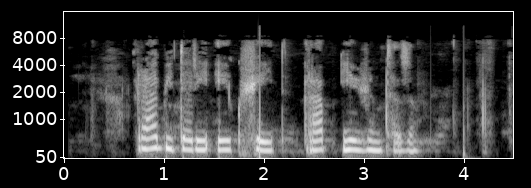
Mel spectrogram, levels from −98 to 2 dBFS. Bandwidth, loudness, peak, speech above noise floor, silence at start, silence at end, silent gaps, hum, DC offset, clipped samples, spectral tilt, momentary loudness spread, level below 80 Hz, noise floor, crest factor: 8 kHz; -13 LUFS; 0 dBFS; 32 dB; 0.75 s; 0.95 s; none; none; under 0.1%; under 0.1%; -5 dB/octave; 17 LU; -46 dBFS; -45 dBFS; 14 dB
